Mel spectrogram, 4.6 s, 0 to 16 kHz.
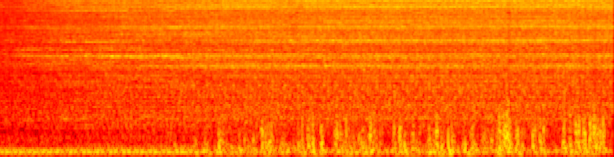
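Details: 1982 Mercedes 380SL: steady fast idle around 1500 rpm with a busy, even exhaust note that never drops to a normal slow idle; high idle, idle speed control module suspected.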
